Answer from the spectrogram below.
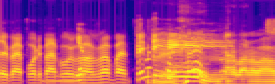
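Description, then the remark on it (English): A voice imitates an auctioneer's rapid chant, rattling off quick clipped syllables before sliding into a continuous warbling run, fairly loud, with no other sounds around it. “auctioneer sounds. He's like rambling.”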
